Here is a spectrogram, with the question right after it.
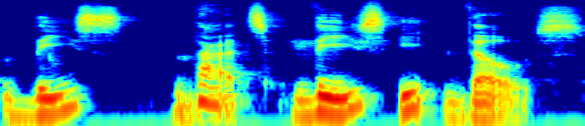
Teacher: Basicamente, a língua que vai nos dentes, tá? Nos dentes de cima.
